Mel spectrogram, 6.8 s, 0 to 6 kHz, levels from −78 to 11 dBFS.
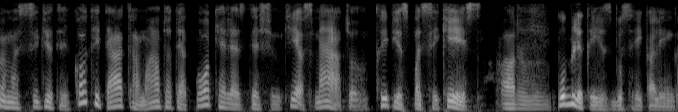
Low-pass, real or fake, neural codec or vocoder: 5.4 kHz; fake; codec, 44.1 kHz, 2.6 kbps, SNAC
